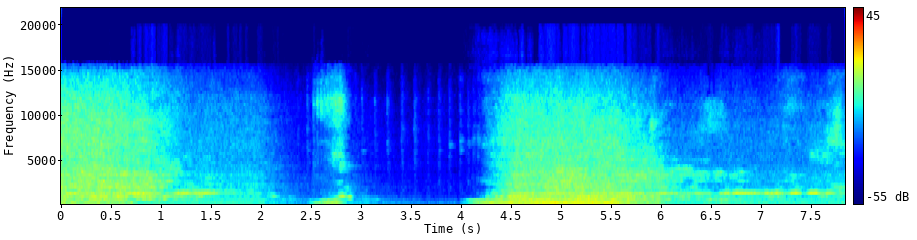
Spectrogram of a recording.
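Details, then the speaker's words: Echo PB580T two-stroke leaf blower rebuilt after a seized engine, started on choke with fresh fuel: runs high, drops briefly to idle, then revs cleanly back up; sounds healthy. "going to let that idle for a while. That sounds really good."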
